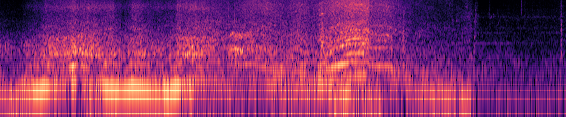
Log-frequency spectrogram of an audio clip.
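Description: A sports car engine revs up and down loudly.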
